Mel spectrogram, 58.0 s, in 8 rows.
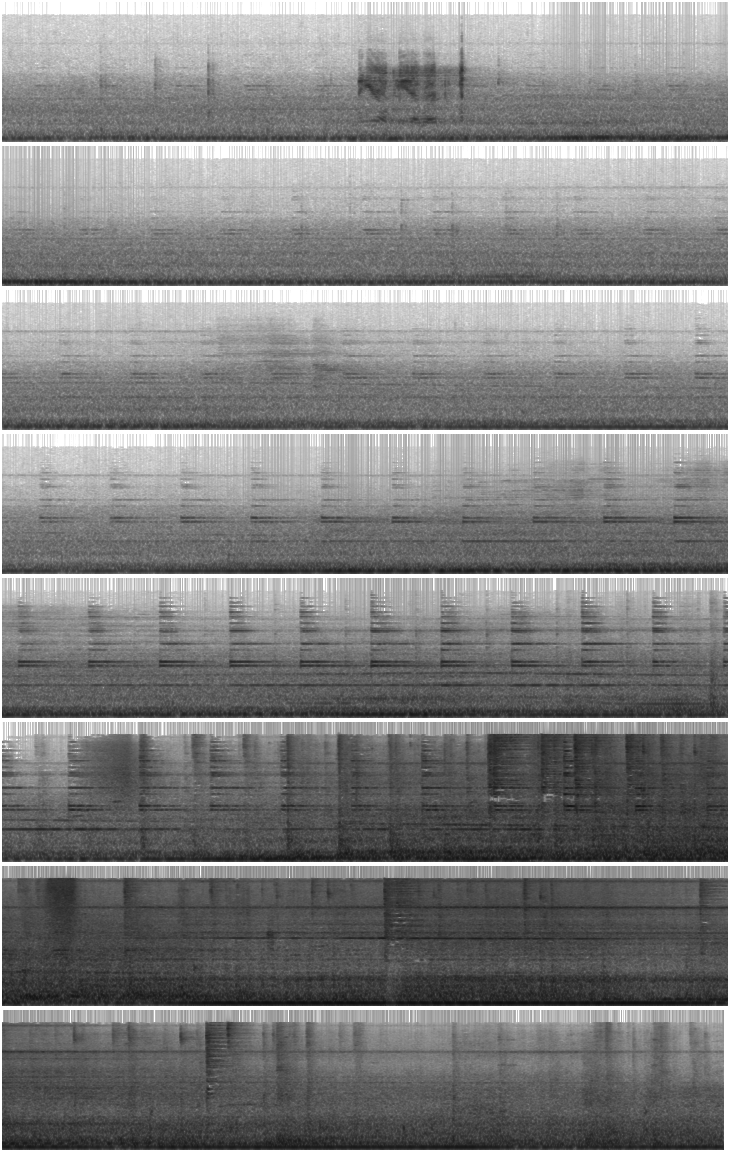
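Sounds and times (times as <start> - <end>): freight train passing: 0.0 - 58.0.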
